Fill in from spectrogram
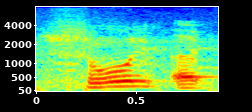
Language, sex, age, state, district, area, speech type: Gujarati, male, 60+, Gujarat, Narmada, urban, spontaneous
